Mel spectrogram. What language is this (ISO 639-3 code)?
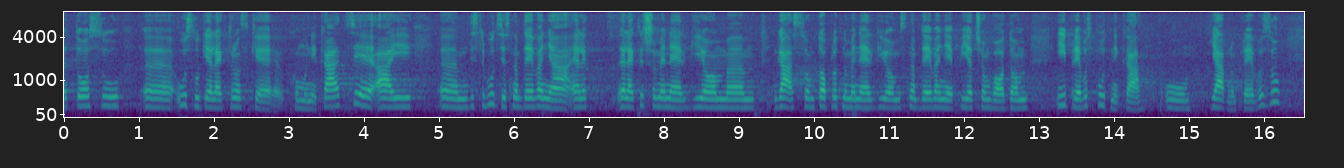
srp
